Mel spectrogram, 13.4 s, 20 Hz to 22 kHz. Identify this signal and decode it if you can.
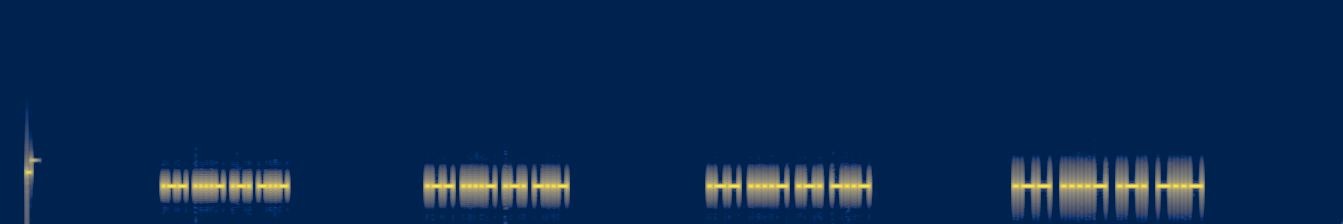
Morse code, heard as a keyed tone, about 40 wpm, 700 Hz. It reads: W4RX W4RX W4RX W4RX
